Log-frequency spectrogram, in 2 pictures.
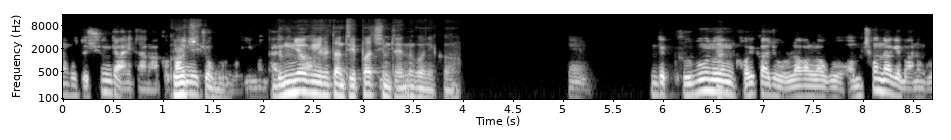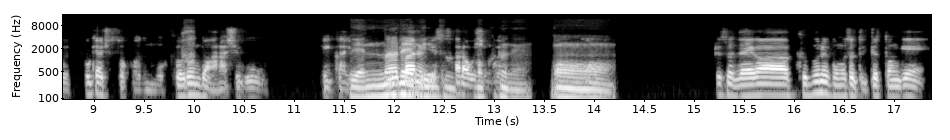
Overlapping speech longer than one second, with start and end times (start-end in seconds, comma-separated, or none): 11.6-13.2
